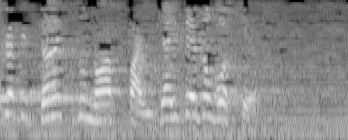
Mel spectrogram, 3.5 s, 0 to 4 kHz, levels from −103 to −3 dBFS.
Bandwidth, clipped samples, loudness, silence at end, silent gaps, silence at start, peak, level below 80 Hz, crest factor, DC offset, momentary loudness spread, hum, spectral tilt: 4 kHz; under 0.1%; -20 LUFS; 0 s; none; 0 s; -4 dBFS; -42 dBFS; 16 dB; under 0.1%; 17 LU; 60 Hz at -40 dBFS; -9.5 dB/octave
